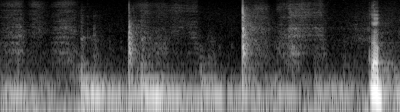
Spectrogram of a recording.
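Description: Chalk writing on a chalkboard: a run of short scratchy strokes as a word is written.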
